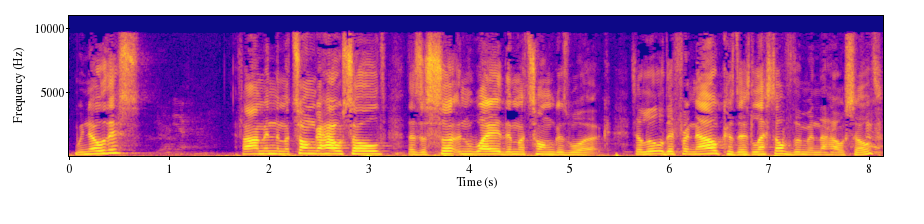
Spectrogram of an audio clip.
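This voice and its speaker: A man, preaching an animated sermon to his congregation and calling out for amens. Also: high-pitched, a little fast. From England. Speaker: pastor.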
